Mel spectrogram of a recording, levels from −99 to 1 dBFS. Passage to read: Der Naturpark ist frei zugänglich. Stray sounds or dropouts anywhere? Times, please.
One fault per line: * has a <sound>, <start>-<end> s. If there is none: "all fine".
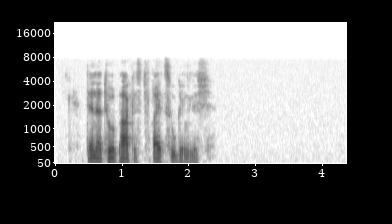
all fine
